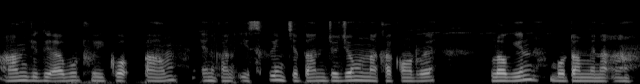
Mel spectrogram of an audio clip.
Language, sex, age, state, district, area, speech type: Santali, male, 30-45, Jharkhand, East Singhbhum, rural, read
